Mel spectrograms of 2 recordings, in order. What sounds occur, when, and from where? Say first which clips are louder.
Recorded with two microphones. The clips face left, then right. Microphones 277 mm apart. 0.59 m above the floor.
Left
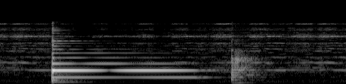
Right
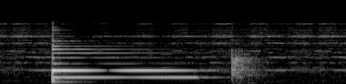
0.5 s a guitar: left 1 dB; 20° right (ahead or behind), 0.9 m
2.3 s a thud: left 1 dB; 30° left (ahead or behind), 3.5 m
